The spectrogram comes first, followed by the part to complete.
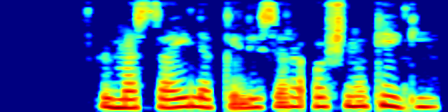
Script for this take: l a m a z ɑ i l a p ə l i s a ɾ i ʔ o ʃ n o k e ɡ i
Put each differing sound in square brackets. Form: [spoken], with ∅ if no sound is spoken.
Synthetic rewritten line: l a m a [s] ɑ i l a [k] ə l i s a ɾ [a] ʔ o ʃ n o k e ɡ i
